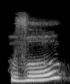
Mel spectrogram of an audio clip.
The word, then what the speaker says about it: wo: প্রথমটা ভাস, ওয়াস, was, ভান, ওয়ান, ভেয়া, wer, ভি, wie, wie, warum, warum, wo, wo, woher, woher, der, wohin। wohin, wohin, এই যে ডব্লিউটাকে আমরা ভি উচ্চারণ করতেছি, সবসময় ভি উচ্চারণ করবেন।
